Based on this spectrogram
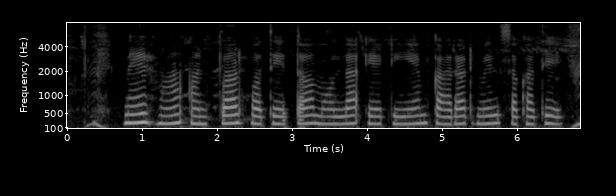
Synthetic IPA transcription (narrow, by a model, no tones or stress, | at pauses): mẽɦãənpəɽhot̪et̪əmolːaʔeʈiemkaɾəʈmɪlsəkʰat̪e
